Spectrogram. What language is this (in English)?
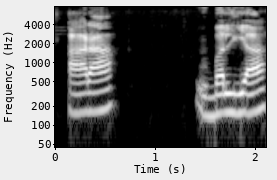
Maithili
